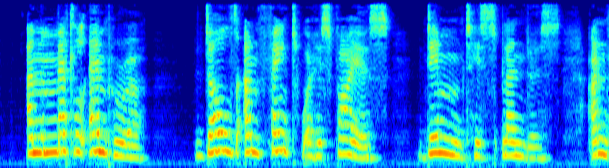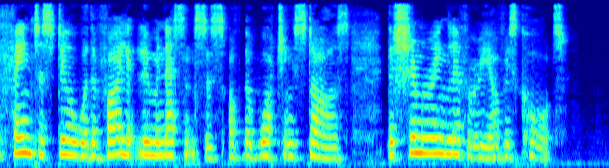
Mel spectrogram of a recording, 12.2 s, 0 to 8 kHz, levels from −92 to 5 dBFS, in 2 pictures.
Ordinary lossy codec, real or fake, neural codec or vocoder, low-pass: MP3, 64 kbps; fake; vocoder, 24 kHz, 100 mel bands, Vocos; 7.2 kHz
